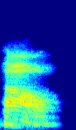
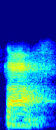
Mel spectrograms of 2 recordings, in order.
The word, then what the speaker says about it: tau: Some people call it tau, but a student of mine who came from Greece, he told me that we actually pronounce that in Greece as taf, not tau, like many people said, okay?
